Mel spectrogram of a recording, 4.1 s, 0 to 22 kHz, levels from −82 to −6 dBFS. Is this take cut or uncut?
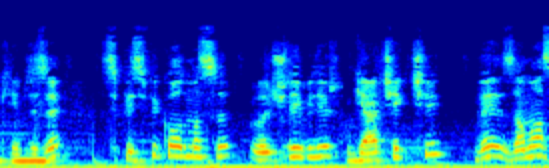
cut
